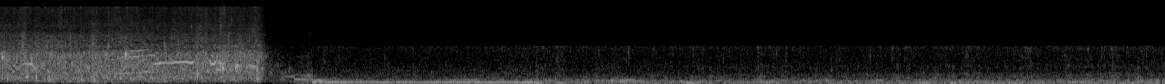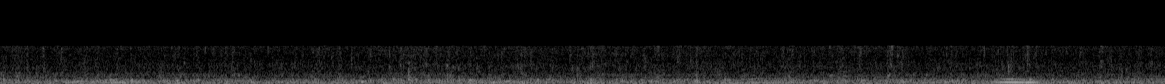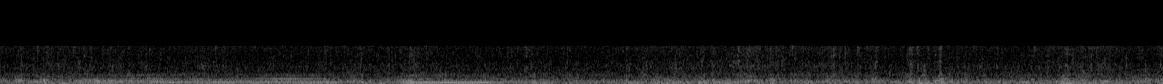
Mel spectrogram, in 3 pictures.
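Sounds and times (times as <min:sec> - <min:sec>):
waterfall roar: 0:00.0 - 0:03.0
low rumbles: 0:00.0 - 0:18.2, 0:18.8 - 0:34.9.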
